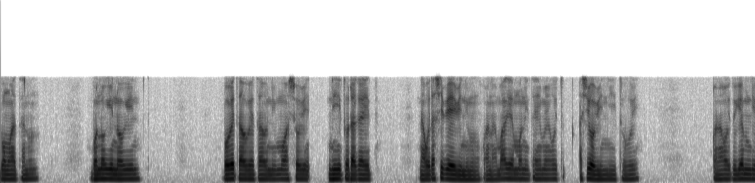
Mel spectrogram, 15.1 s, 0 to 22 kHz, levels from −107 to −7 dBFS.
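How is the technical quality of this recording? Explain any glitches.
No glitches or faults can be heard anywhere in the recording. The speech carries the narrow sound of G.711 telephone coding, with nothing above 3.8 kHz.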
